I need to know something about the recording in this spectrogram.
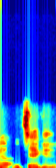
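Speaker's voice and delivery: very high, loud, mock yelling.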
